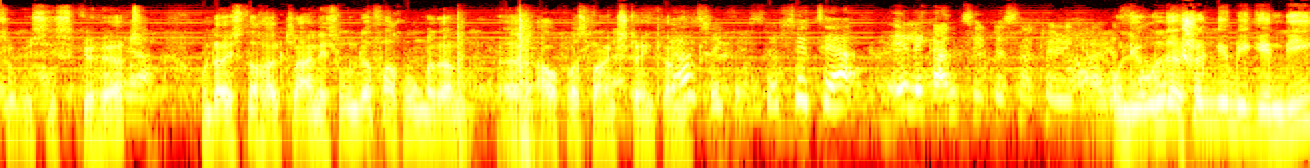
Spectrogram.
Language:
German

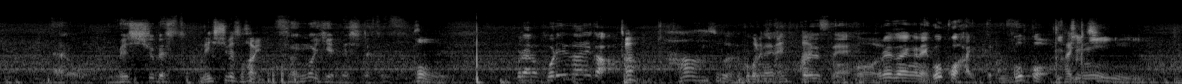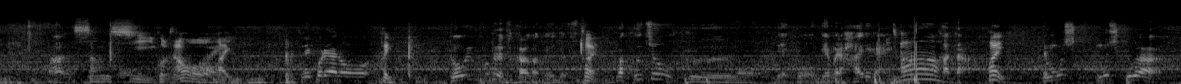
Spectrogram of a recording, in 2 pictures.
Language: Japanese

